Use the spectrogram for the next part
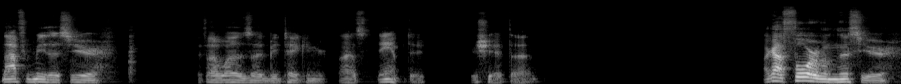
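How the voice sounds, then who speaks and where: A man's voice: lowish voice, lively intonation, unhurried, pauses often. A young man streaming while he paints, telling stories in a laid-back way with swearing and chuckles. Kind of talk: casual chat while hobby painting.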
